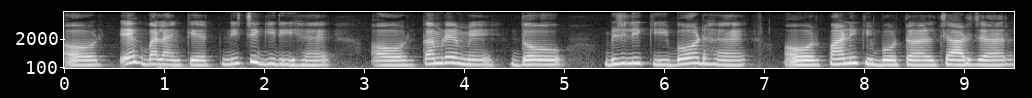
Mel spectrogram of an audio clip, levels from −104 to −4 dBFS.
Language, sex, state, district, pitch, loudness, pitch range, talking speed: Hindi, female, Himachal Pradesh, Shimla, 205 Hz, -17 LUFS, 200-235 Hz, 125 wpm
